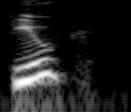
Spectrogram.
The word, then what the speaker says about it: Fucke: I believe it's pronounced Fuke. However, it is spelled F-U-C-K-E.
